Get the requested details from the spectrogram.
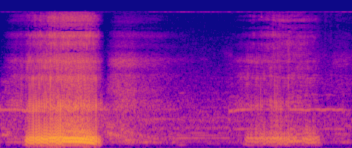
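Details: Snoring recorded in the dark: two snores, a loud harsh buzzing one then a softer one a couple of seconds later, with faint background tone.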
